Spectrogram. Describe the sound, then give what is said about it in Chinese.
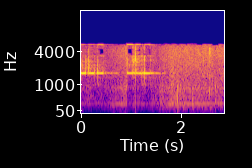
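A mobile phone alarm goes off during a church sermon, sounding a steady electronic tone with short chiming pulses over it. The alarm is loud and keeps going throughout. “这是元桥的手机，他又在报警了”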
